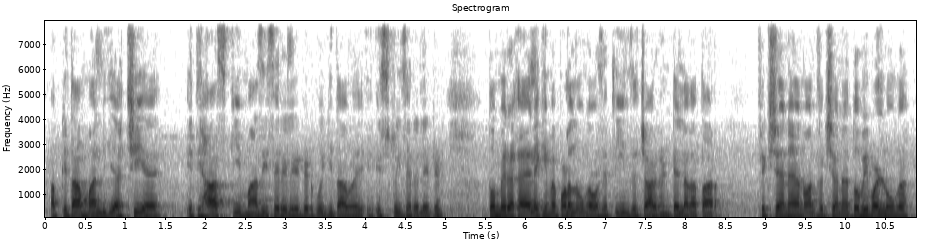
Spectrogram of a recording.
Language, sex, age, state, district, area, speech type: Urdu, male, 18-30, Uttar Pradesh, Shahjahanpur, urban, spontaneous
